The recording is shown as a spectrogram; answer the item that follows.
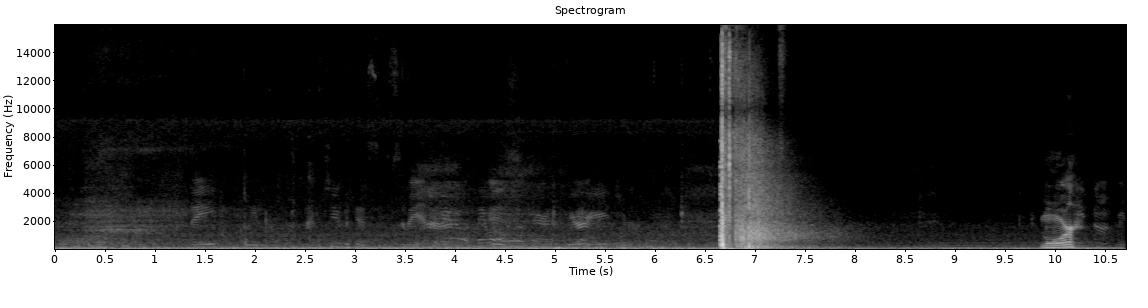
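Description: A single sharp gunshot from a 300 Blackout rifle fitted with a Leupold scope cracks loudly and close, then decays, with quiet outdoor ambience before it and a brief voice afterward.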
